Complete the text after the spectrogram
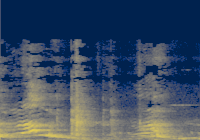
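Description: A metal gate rattles.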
